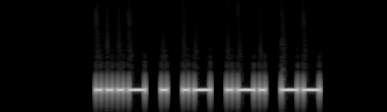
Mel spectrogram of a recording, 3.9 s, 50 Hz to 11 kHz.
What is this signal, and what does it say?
Morse code, heard as a keyed tone, about 22 wpm, 700 Hz. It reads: VEARM
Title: Code Groups - 5 Letters - 22wpm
